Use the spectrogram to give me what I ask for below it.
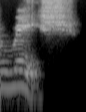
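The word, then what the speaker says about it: ריש: to learn here is the rash so obviously it sounds like an r and you guys can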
